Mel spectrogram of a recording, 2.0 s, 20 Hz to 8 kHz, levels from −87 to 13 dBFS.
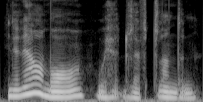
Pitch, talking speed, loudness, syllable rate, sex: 130 Hz, 235 wpm, -16 LUFS, 5.0 syllables/s, male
